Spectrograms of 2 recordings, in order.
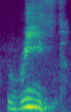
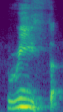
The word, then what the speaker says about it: wreath: it is pronounced as wreath wreath so this is one of these words where w at the beginning of the word is silent yeah when you when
